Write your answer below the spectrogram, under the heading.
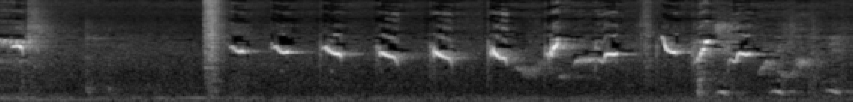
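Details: Greater green leafbird in a cage gives a sharp click, then a string of clear, evenly spaced downslurred whistles about every third of a second, ending in varied twisting notes.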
